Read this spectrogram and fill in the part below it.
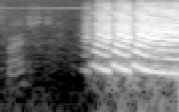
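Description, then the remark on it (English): A loud, sustained air horn blast, sounded to start a clock, kicks in after a brief quiet moment, its rich harmonic tone holding steady until the end. “Give us a little foghorn to get us going.”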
